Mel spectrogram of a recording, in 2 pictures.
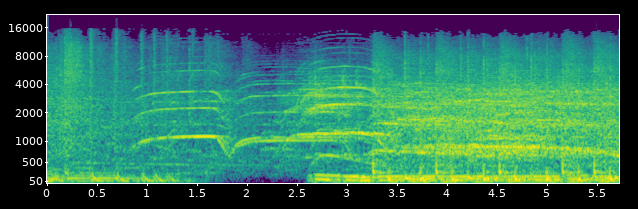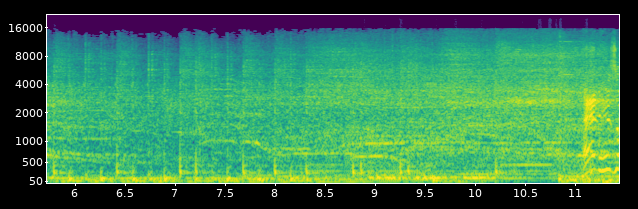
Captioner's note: crowd cheering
